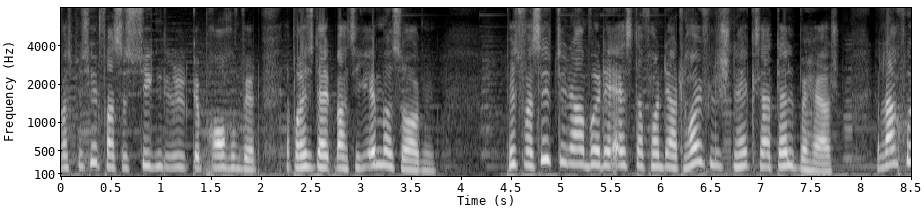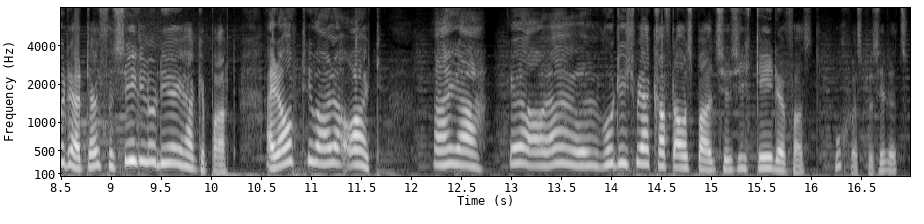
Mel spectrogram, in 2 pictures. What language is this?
German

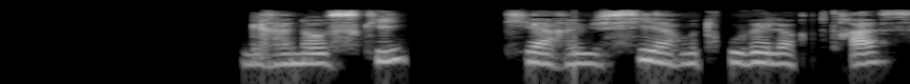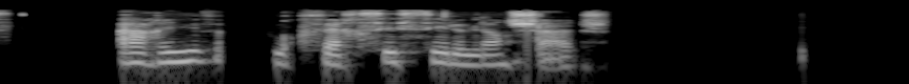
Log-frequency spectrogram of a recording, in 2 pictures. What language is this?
French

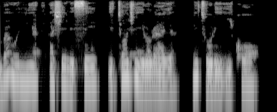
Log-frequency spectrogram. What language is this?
Yoruba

